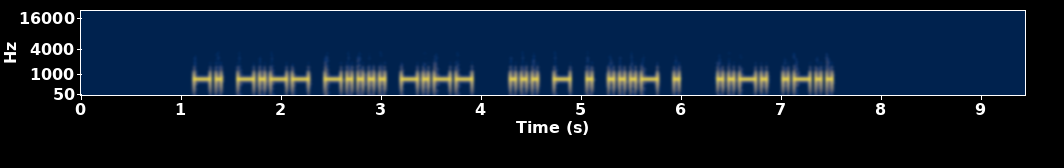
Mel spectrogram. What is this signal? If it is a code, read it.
Morse code, heard as a keyed tone, about 23 wpm, 700 Hz. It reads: NY6Y STEVE FL
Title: K1USN SST QSO Practice - 22wpm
